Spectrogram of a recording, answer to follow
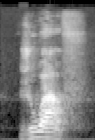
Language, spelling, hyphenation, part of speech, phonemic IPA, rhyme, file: Dutch, zoeaaf, zoe‧aaf, noun, /zuˈaːf/, -aːf, Nl-zoeaaf.ogg
- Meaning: Zouave: 1. papal zouave, a foreign fighter for the Papal States 2. Zouave, regular member of a light infantry regiment, typically of the French Army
